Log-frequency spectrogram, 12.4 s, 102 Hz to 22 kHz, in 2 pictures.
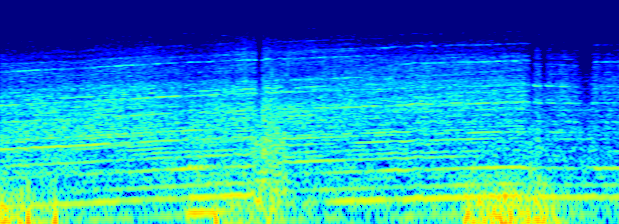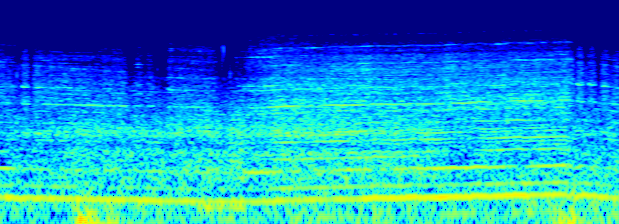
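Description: Porsche 911 GT3 engine in iRacing at Watkins Glen, a close, loud howl that climbs in pitch as the car accelerates, with a brief lift and bursts of revving, no talk over it.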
